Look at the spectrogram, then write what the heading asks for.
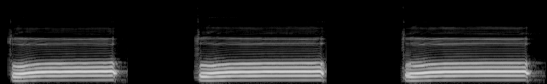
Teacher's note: اس لیے اس حرف کو پڑھنے کے لیے دو باتوں کا خیال رکھیے گا۔ نمبر ایک، زبان کی نوک اوپر سامنے کے دو دانتوں کی جڑ سے لگا کر پڑھے گا۔ نمبر دو، آواز کو موٹا کر کے پڑھے گا، جیسے تو تو 4 مرتبہ پڑھے گا۔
